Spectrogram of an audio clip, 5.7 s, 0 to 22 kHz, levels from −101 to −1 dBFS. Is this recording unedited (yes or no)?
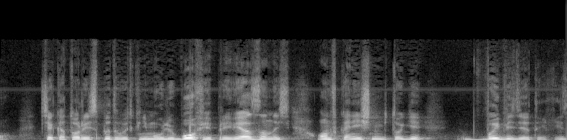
yes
